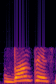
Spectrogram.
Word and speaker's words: Bumpus: Bumpus, B-U-M-P-U-S.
